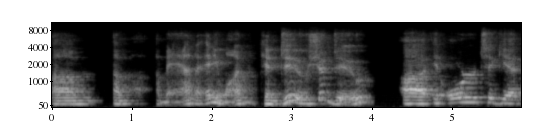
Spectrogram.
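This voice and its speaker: With lively intonation and a somewhat breathy voice, a man talks at a very slow pace in a fairly high pitch. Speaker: fitness coach and author. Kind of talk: interview.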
